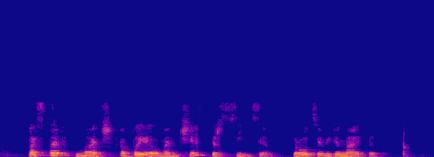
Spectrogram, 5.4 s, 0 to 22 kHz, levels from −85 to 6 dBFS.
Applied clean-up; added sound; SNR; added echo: neural mask model DeepFilterNet 3.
